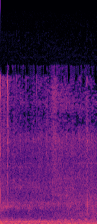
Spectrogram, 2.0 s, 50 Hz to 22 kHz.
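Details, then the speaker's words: Ford 4.6 Triton V8 after a broken spark plug was removed and replaced: a little rough at first start, now a deep, even burble with steady firing pulses and no misses; smooth idle, slight exhaust leak remains. "it was a little rough when I first started now you can see it's real smooth now"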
